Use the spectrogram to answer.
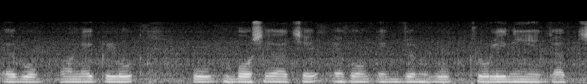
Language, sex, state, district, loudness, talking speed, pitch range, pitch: Bengali, male, Tripura, West Tripura, -15 LUFS, 110 wpm, 120-125 Hz, 120 Hz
